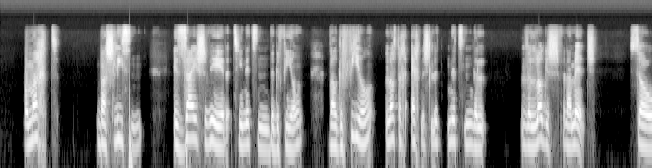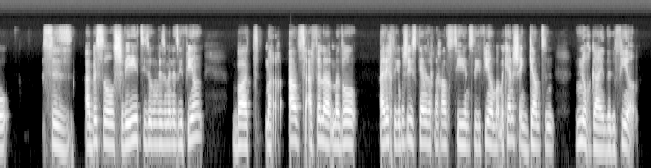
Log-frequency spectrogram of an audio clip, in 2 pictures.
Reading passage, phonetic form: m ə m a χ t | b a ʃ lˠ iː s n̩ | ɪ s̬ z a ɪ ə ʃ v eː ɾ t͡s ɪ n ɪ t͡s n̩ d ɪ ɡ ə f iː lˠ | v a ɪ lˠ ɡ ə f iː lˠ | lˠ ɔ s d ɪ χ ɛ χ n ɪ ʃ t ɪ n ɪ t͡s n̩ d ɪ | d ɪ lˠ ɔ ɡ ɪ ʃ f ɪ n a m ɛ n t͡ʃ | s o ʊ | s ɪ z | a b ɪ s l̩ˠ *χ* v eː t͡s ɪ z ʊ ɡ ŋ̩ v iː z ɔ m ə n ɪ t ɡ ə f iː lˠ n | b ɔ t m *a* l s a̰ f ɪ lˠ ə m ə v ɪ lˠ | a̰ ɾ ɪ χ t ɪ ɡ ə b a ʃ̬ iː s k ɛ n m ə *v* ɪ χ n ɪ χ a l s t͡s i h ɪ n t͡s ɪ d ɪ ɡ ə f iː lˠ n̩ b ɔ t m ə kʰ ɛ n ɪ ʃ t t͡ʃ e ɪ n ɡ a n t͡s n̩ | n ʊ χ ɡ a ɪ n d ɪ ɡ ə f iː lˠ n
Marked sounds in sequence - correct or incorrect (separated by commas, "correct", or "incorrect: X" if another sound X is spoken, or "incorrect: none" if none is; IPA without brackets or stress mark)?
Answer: incorrect: ʃ, correct, incorrect: z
